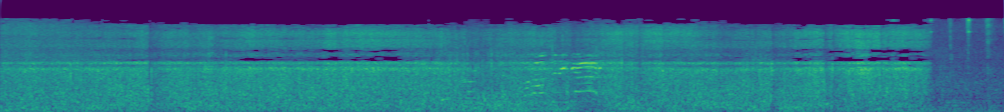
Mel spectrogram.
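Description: Loud, steady wind buffeting the microphone, with rushing water and spray from an ocean racing yacht driving through heavy seas.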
